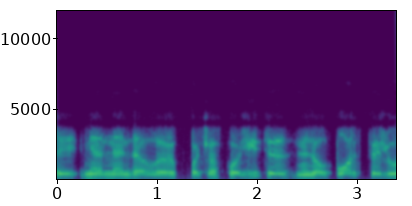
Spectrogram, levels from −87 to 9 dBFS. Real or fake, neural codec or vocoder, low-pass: real; none; 7.2 kHz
